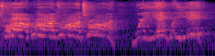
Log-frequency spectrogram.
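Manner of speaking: high, repeated yelling of one word. Speaker retells searching for Tron after finding blood, retelling a yell. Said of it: "I'm yelling".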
